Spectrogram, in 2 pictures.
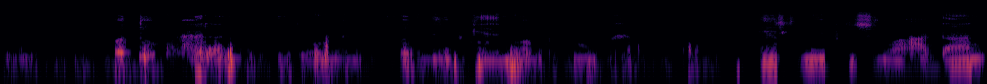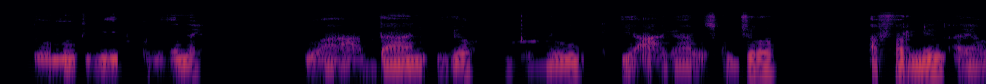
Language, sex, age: Somali, male, 18-24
